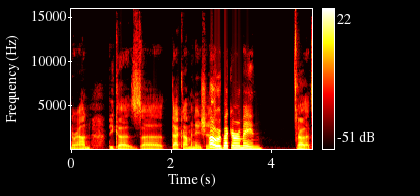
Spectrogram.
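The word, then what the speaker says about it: Rebecca Romijn: Oh, Rebecca Romaine. Oh, that's how you pronounce it?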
